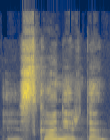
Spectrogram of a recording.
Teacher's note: Skaner sözünün vurğusu ilk hecadadır. Şəkilçi artırdığımız zaman da vurğu yerində qalır, ötürülmür.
